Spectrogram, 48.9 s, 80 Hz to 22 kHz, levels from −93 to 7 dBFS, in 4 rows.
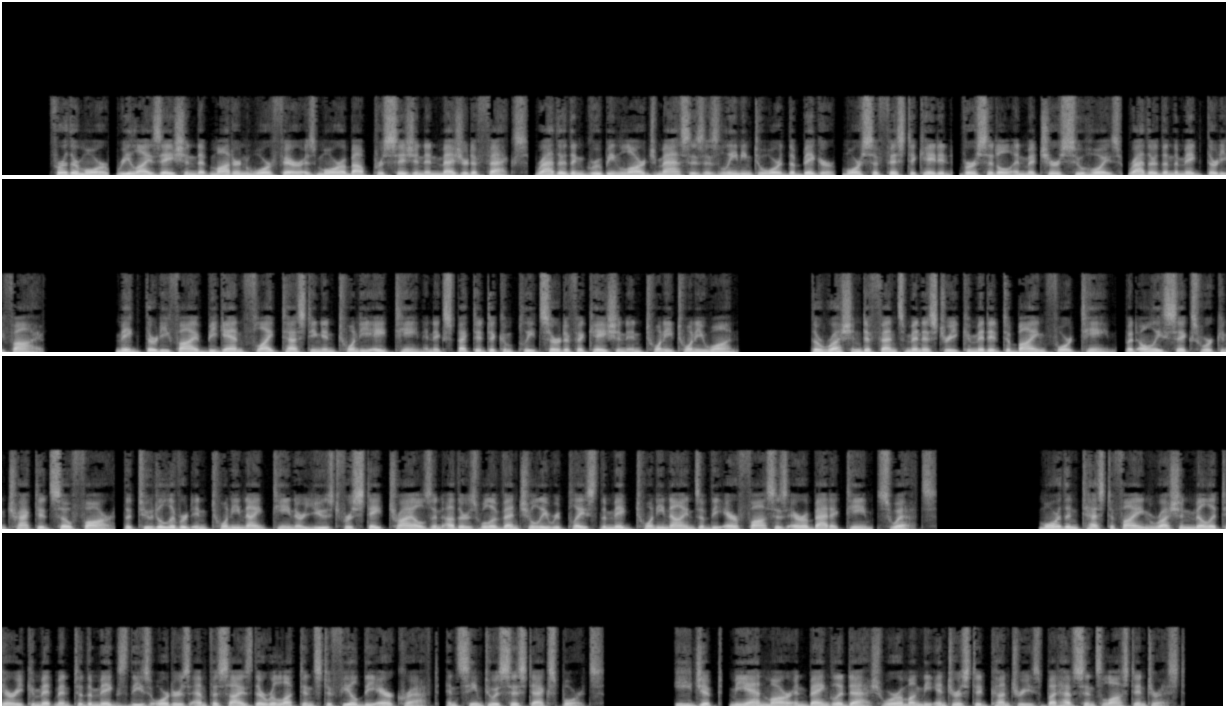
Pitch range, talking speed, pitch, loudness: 120-150 Hz, 150 wpm, 135 Hz, -19 LUFS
